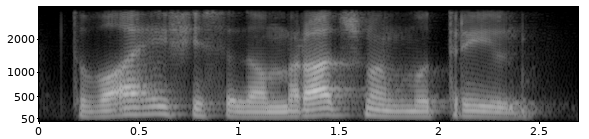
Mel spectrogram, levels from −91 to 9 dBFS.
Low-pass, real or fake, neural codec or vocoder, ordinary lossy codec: 3.6 kHz; fake; codec, 24 kHz, 0.9 kbps, WavTokenizer, large speech release; none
